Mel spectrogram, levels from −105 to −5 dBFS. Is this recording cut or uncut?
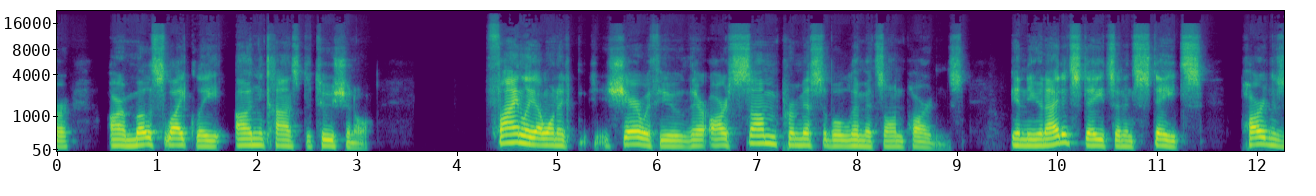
uncut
